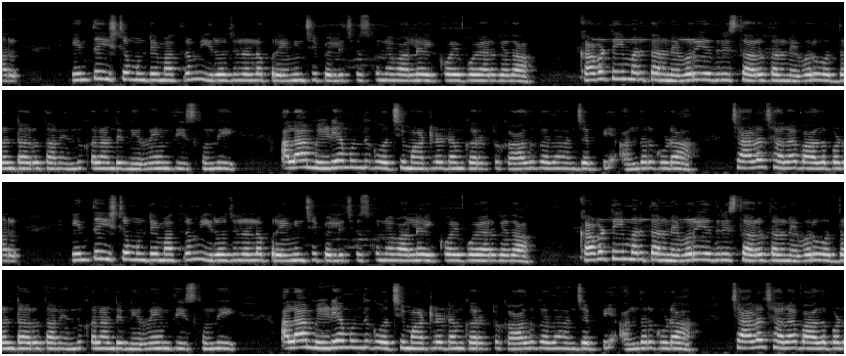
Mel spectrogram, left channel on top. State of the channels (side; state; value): both; normal; correlation 0.74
